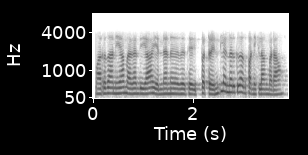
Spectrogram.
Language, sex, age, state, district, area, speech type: Tamil, female, 45-60, Tamil Nadu, Tiruppur, rural, conversation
